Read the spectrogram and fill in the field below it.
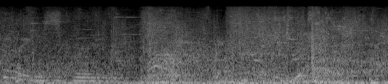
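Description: Magic spells crackle and burst as game characters fight.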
